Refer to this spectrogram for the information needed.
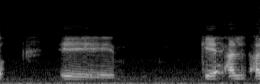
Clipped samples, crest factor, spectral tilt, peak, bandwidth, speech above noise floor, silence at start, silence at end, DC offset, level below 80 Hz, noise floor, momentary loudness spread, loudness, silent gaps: under 0.1%; 22 dB; -5 dB/octave; -6 dBFS; 15 kHz; 21 dB; 0 s; 0 s; under 0.1%; -46 dBFS; -45 dBFS; 20 LU; -26 LUFS; none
